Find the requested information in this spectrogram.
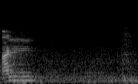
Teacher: अन्ना, अब मैं अन्ना कहते हुए अगर मैं अपनी नाक बंद कर दूं अन, तो अब मेरे आवाज़ निकलेगी नहीं, वहीं पे फंस जाएगी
